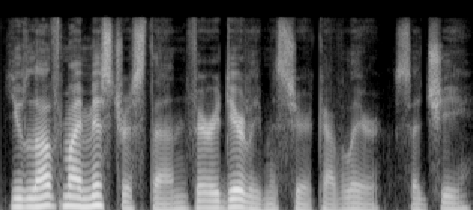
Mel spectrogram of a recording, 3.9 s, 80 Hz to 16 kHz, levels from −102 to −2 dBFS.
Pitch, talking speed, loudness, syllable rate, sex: 120 Hz, 165 wpm, -20 LUFS, 4.6 syllables/s, male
